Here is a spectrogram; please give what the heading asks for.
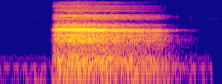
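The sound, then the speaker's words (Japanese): One deep, airy breath of about one and a half seconds, loud and hissing, rising suddenly and then fading, with near silence before and after. “吐いて。 深呼吸を繰り返してるね。”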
